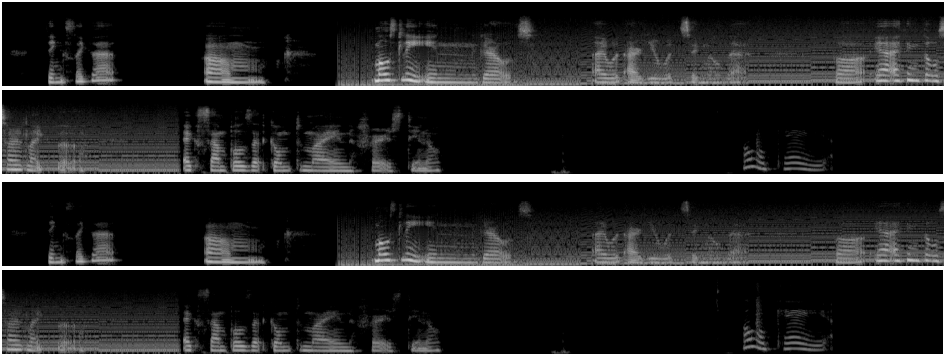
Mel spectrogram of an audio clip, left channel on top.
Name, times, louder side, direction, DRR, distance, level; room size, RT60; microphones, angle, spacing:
voice 1, 0.5-1.2 2.0-2.9 3.7-5.3 5.9-7.5 8.3-10.3 11.2-13.8, left 3 dB, 65° left, 0.9 m, -27 dB
sound 1, 3.3-11.2, left 1 dB, 10° left, 0.4 m, -37 dB
voice 2, 16.8-17.7, right 2 dB, 70° right, 2.3 m, -42 dB
head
